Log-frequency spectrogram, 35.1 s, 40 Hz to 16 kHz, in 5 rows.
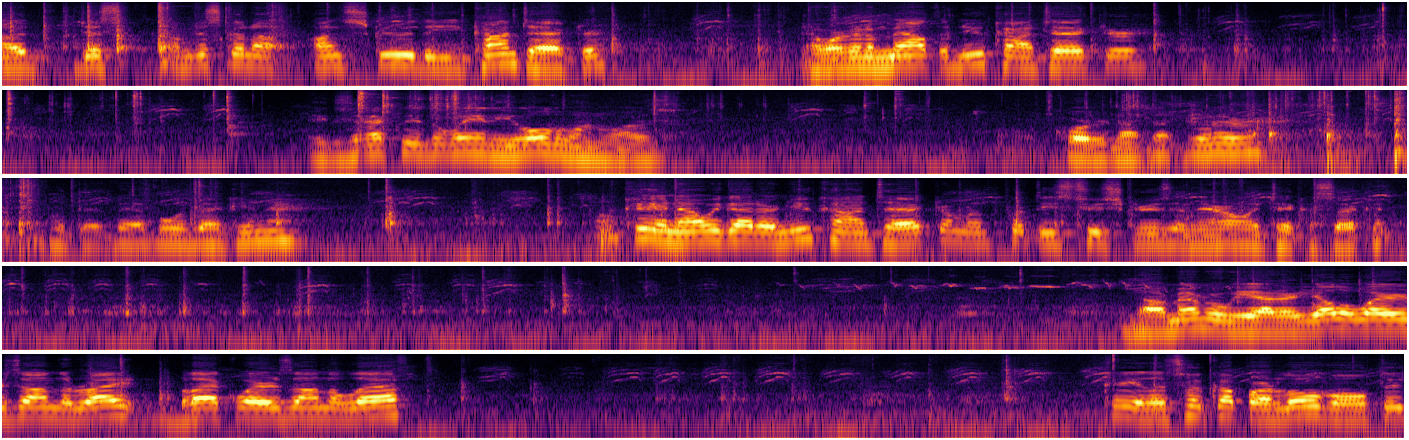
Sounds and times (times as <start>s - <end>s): Speech: 0.0s - 3.1s, 4.0s - 5.8s, 8.6s - 10.4s, 12.1s - 13.4s, 14.2s - 15.6s, 17.0s - 21.0s, 26.7s - 30.2s, 33.6s - 35.1s.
